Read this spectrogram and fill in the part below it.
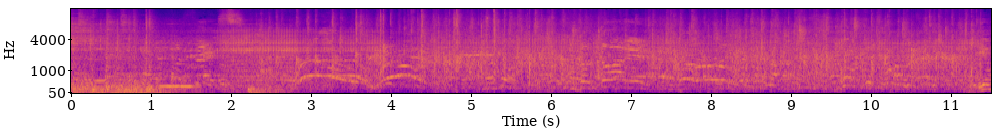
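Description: Drums crash and pound loudly.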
